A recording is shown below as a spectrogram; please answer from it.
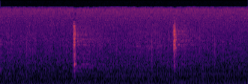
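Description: Two sharp ticks exactly a second apart, over a faint steady hiss.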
